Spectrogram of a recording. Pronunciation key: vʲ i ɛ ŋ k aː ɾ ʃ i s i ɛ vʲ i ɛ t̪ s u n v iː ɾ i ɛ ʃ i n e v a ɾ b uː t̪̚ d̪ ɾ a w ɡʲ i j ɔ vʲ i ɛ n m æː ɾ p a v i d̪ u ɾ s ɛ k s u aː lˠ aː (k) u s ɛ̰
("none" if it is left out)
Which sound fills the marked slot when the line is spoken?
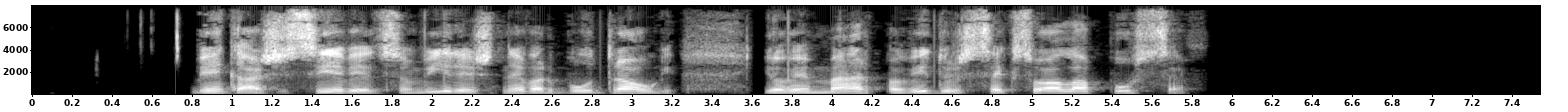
p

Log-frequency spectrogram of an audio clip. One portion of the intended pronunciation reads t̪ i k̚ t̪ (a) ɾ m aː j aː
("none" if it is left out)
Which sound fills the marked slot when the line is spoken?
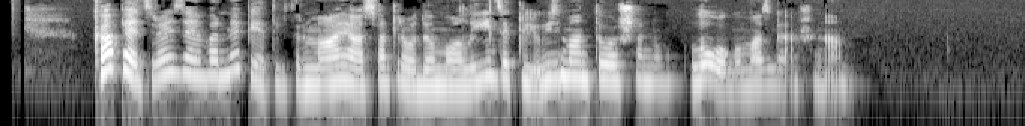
a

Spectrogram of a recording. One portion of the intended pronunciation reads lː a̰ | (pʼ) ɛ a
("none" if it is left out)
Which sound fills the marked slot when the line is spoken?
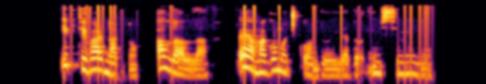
pʼ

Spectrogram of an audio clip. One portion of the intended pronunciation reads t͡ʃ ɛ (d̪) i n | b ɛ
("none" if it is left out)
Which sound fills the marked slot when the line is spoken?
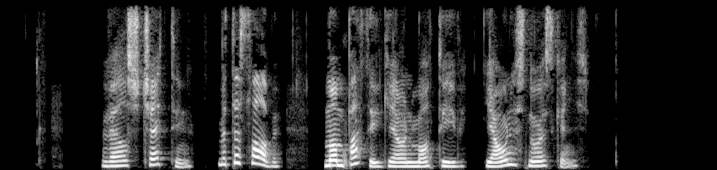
t̪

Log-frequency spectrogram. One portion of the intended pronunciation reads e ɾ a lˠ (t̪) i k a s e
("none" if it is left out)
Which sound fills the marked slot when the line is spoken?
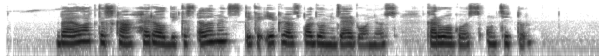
d̪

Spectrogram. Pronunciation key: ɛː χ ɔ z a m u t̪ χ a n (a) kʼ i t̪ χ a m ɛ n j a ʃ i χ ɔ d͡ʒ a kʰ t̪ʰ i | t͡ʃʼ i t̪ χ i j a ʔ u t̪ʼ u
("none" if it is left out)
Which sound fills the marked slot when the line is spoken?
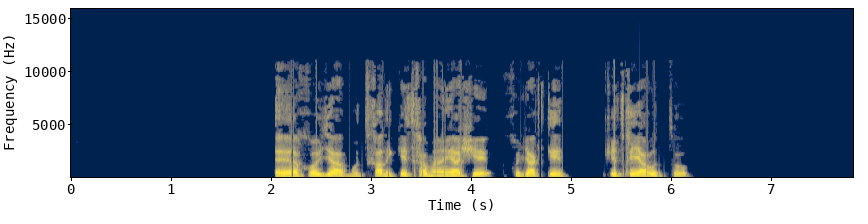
i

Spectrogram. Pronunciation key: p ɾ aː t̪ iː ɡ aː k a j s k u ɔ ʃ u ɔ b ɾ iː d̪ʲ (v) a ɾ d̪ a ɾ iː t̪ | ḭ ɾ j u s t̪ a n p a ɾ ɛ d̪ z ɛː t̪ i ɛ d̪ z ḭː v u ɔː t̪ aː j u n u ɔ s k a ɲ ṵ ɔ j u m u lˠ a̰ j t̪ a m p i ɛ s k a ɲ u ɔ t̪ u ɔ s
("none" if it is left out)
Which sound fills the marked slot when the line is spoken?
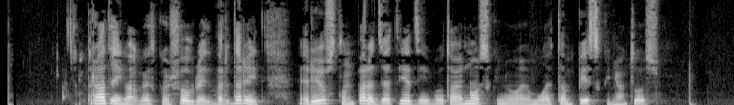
v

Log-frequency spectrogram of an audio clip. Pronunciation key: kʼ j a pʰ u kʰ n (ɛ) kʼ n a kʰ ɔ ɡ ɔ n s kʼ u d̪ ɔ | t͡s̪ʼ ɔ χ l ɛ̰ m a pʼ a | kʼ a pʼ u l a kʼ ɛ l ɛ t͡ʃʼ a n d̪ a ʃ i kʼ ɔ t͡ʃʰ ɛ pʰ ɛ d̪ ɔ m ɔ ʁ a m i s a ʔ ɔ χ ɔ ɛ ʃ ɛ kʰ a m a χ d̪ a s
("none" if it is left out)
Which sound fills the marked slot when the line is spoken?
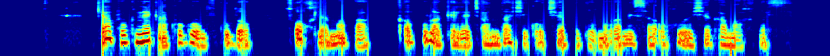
ɛ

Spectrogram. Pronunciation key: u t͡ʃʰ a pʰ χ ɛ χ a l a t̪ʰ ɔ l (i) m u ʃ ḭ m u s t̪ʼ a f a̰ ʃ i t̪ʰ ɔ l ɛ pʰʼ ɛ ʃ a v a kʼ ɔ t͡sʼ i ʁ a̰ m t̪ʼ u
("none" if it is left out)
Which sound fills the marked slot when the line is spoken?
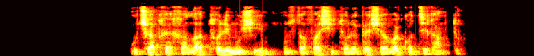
i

